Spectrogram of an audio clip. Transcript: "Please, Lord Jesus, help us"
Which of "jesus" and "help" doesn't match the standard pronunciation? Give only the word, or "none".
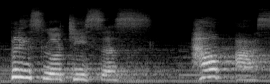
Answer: jesus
